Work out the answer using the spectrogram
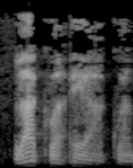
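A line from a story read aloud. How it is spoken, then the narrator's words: Murmured. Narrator (Italian): mormorò George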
